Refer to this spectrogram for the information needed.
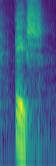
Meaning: -ese: Used to form adjectives and nouns describing things and characteristics of a city, region, or country, such as the people and the language spoken by these people
- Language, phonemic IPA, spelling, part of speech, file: Dutch, /eːs/, -ees, suffix, Nl--ees.ogg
